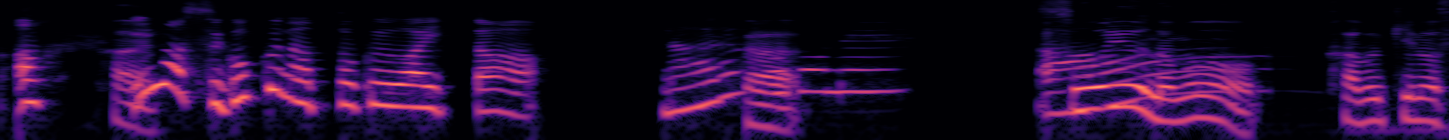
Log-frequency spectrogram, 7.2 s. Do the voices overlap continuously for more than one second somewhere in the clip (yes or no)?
yes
